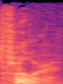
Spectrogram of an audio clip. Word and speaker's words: fleur: Bathed every vein in swish liqueur, which virtue engendered is the flower. – Chip, I think that's pronounced fleur. You know, so it rhymes with liqueur.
